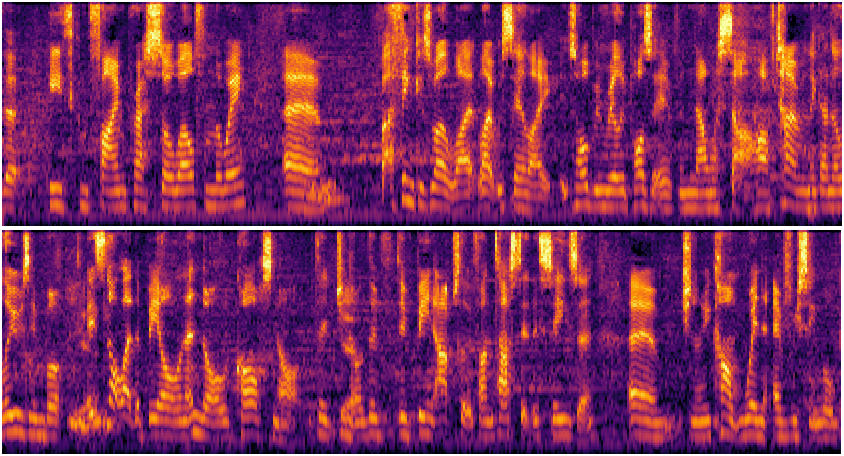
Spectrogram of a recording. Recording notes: This was recorded at half-time of Manchester United vs Manchester City in the Women's Super League.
